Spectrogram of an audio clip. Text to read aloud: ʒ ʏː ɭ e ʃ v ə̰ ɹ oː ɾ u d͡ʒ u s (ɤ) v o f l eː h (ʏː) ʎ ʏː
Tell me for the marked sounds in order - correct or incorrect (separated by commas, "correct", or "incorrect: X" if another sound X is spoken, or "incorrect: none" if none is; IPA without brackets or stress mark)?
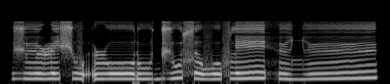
correct, incorrect: ʏ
